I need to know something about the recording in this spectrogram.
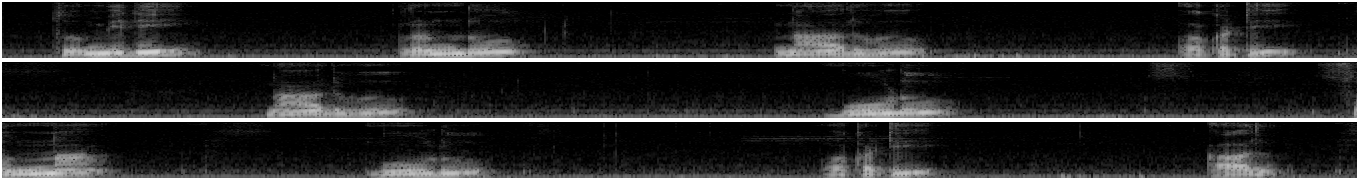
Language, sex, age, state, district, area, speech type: Telugu, male, 60+, Andhra Pradesh, Krishna, urban, read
